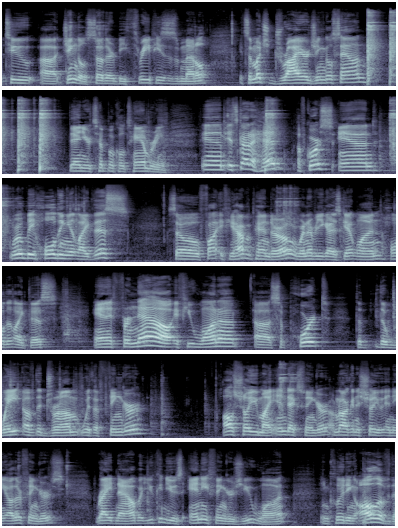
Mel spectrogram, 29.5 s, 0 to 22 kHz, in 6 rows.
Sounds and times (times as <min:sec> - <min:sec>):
Speech: 0:00.0 - 0:04.6, 0:05.8 - 0:21.5, 0:22.4 - 0:29.5.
